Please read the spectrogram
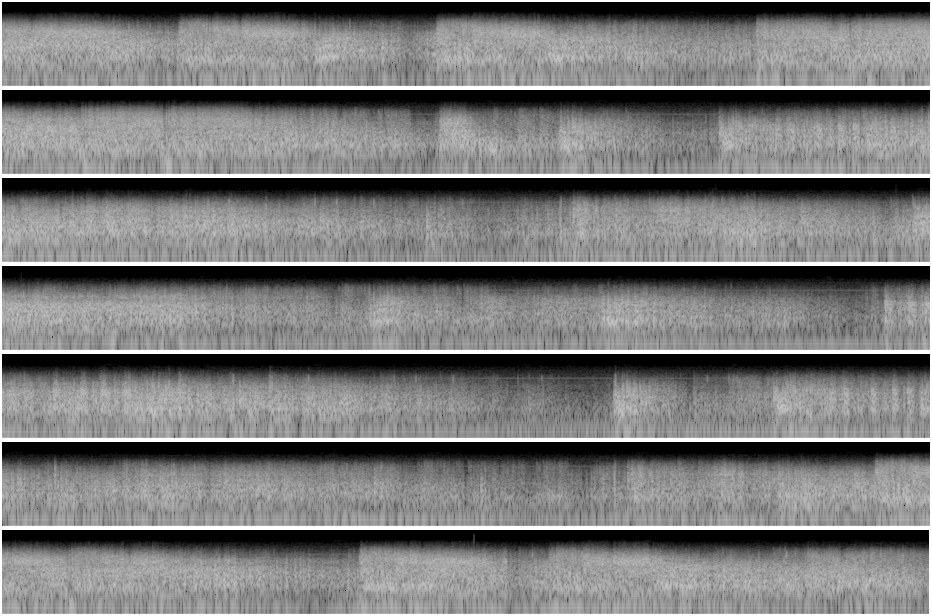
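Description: Heavy, sustained small-arms fire from a squad of rifles, many shots overlapping into an almost continuous racket, with a couple of short lulls.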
